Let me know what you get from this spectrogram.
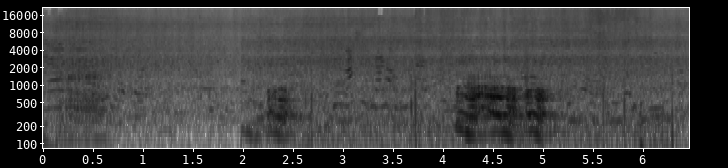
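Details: Walrus (Odobenus rosmarus), call.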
